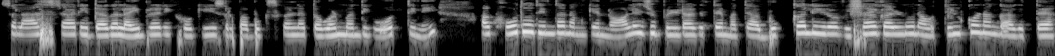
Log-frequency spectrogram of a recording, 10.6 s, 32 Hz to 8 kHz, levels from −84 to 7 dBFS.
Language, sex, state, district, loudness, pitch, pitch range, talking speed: Kannada, female, Karnataka, Shimoga, -16 LUFS, 265 Hz, 240-290 Hz, 135 wpm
